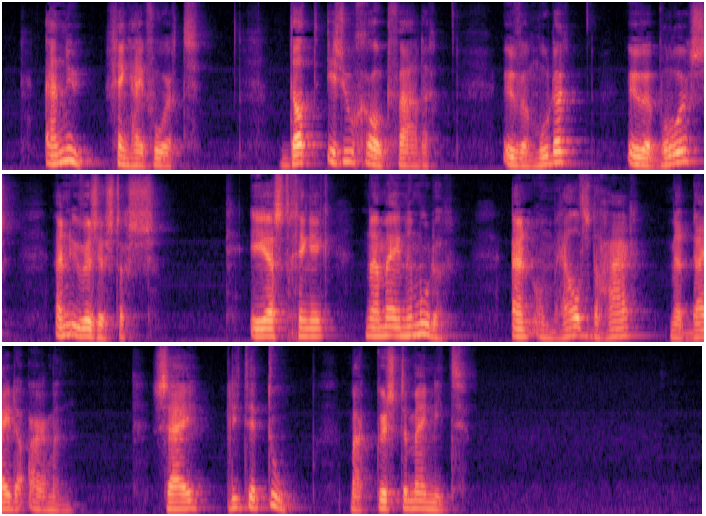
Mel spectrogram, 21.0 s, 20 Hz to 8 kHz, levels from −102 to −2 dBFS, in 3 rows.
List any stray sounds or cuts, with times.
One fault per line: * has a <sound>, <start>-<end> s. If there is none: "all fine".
all fine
